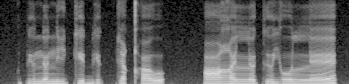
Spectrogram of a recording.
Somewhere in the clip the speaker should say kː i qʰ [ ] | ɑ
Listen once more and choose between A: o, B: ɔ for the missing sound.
A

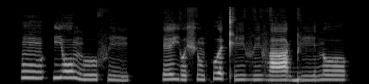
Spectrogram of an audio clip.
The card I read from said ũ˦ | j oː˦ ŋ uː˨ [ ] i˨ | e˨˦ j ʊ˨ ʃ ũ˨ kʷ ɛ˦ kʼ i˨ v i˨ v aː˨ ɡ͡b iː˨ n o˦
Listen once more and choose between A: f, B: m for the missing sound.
A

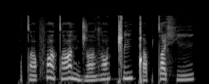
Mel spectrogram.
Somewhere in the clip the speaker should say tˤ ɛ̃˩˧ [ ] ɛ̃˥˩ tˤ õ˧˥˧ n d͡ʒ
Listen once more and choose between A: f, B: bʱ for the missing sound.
A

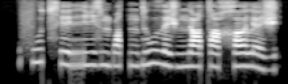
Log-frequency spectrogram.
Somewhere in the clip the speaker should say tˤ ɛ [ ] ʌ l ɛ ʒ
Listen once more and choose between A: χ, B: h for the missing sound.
A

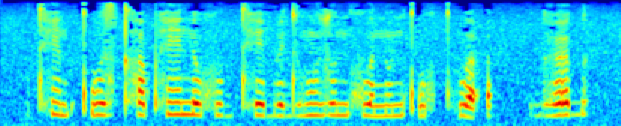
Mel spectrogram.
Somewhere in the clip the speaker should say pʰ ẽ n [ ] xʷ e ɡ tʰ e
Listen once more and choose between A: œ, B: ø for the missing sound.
A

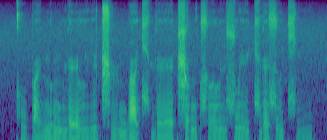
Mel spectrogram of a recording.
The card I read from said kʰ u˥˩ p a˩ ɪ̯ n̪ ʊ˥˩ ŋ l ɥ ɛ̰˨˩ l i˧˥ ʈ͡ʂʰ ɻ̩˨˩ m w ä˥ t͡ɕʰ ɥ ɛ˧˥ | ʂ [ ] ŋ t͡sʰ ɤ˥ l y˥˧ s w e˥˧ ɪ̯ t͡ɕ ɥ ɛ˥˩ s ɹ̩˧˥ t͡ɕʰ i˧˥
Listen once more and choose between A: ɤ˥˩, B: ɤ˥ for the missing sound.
B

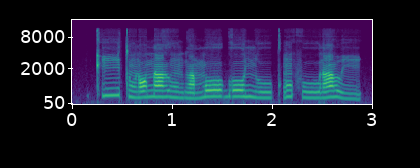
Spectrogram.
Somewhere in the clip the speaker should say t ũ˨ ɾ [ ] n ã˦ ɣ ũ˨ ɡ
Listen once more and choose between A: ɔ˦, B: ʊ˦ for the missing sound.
A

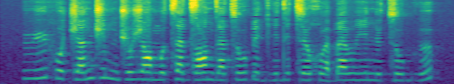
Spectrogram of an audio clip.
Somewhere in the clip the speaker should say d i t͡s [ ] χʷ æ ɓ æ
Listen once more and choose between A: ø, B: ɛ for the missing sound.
A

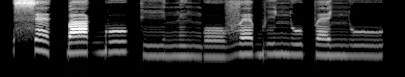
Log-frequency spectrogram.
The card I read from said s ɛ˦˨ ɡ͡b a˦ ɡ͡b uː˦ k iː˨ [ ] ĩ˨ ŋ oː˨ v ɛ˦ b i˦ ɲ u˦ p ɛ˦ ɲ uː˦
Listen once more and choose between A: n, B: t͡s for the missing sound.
A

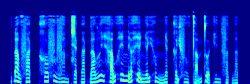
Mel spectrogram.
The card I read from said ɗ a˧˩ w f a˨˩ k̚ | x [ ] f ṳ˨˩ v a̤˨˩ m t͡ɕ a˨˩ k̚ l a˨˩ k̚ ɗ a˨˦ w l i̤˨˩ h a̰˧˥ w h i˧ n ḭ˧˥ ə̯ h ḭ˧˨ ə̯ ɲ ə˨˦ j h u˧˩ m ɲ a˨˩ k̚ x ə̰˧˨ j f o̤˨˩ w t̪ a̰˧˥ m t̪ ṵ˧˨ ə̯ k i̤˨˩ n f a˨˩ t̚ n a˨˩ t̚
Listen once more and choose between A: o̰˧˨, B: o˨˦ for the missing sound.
B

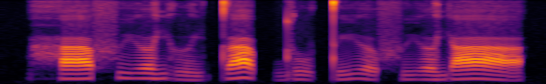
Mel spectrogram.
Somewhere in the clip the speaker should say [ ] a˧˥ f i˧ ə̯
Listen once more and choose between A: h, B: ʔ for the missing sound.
A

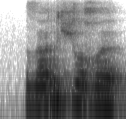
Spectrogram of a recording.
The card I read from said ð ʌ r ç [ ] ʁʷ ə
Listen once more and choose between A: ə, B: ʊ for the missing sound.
B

